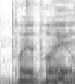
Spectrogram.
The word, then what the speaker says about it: Puyo Puyo: Puyo Puyo.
